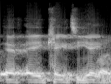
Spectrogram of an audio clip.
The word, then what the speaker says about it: Fakta: It's still Major, like Major, but I spell it different, right? Mayja, right? To have that unique flavor to it, as well as Factor. Instead of spelling it Factor, I spell it Fakta, right? So it sounds just exactly the way it's spelled.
